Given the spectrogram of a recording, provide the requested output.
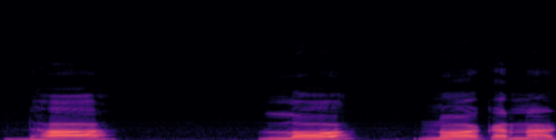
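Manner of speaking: "ढा" then "ल न करना" split slowly into syllables. Shown as a demonstration. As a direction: break the word into syllables slowly. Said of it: "ढालना या फिर डालना". ("ढालना" को धीरे धीरे तोड़कर बोलना)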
